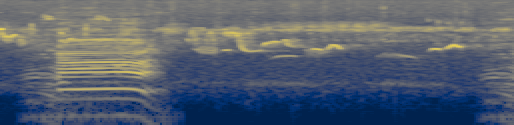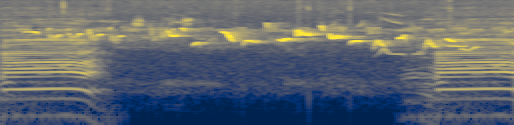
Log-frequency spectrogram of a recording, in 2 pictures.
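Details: Cows heading home from the fields to their pen in the afternoon, dozens together; three strong, rich moos of about a second each, spaced a few seconds apart, over twittering birds and a continuous high insect drone.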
